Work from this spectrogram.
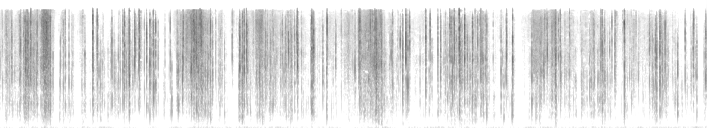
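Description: Fingertips press, squeeze and rub a palm-sized, solid block of red foam-bead clay (floam) held in both hands. It makes dense, crunchy crackles of beads, bright and crisp with almost no low end, coming in uneven bursts throughout.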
